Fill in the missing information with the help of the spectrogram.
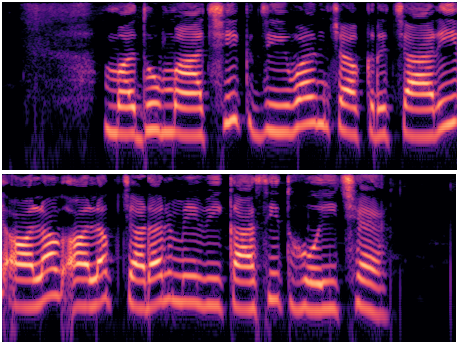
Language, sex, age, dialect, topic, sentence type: Maithili, female, 18-24, Eastern / Thethi, agriculture, statement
